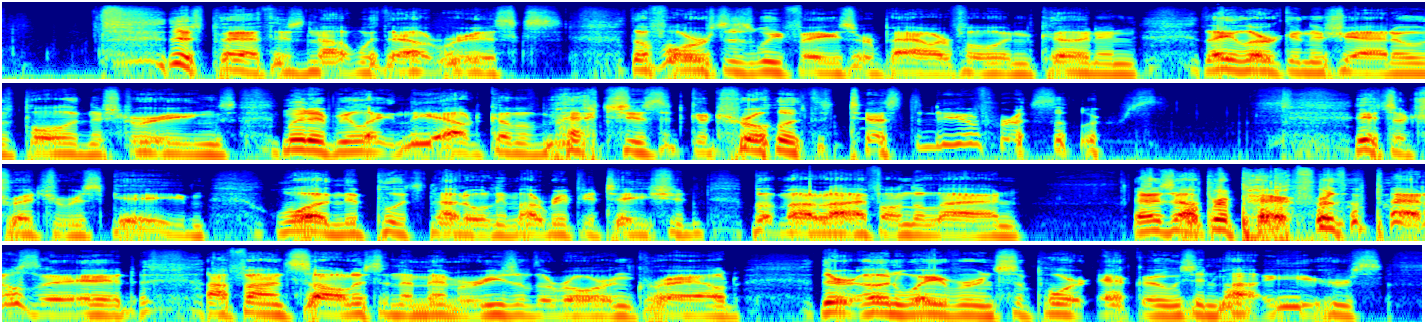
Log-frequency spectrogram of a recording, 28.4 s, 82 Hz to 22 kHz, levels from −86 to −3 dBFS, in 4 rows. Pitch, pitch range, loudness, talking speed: 140 Hz, 130-150 Hz, -17 LUFS, 155 wpm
